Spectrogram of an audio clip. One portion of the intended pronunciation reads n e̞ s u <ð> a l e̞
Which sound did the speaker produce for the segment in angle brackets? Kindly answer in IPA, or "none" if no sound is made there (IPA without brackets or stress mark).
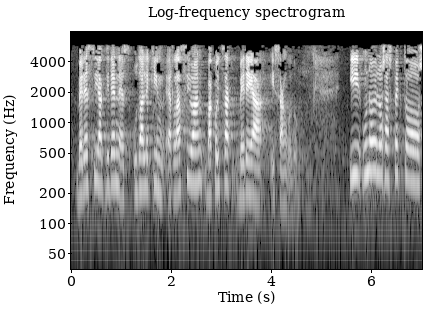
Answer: ð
